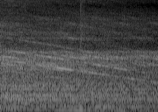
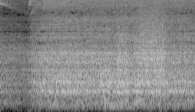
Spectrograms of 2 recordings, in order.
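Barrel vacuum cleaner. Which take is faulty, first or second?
first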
